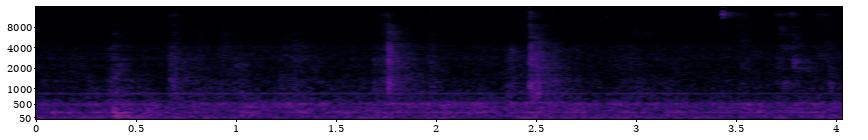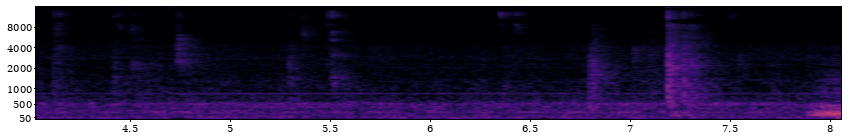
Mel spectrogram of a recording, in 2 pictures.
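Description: Near silence: room tone with a few faint, scattered clicks and taps from hands working the small plastic tray and wrappers of a Popin' Cookin candy kit.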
